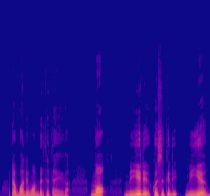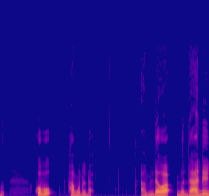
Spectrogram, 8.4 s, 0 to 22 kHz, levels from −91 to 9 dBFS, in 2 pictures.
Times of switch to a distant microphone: none

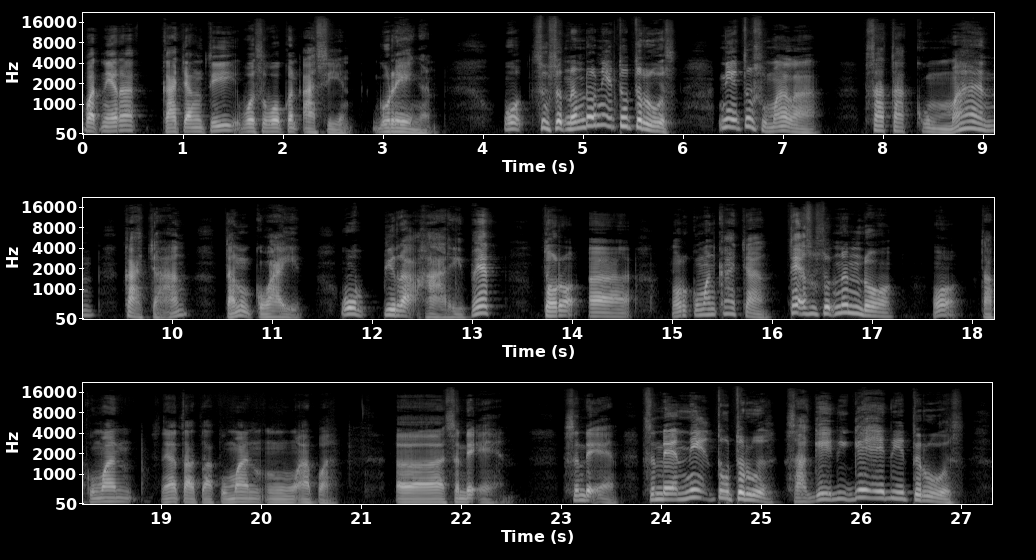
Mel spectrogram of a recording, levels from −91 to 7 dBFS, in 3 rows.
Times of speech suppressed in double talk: none

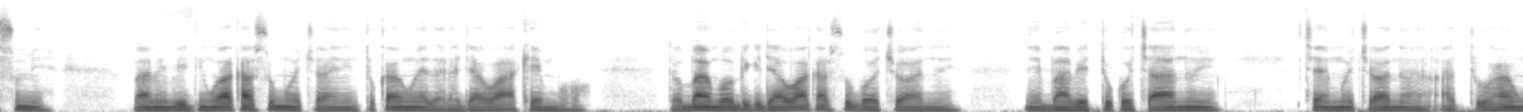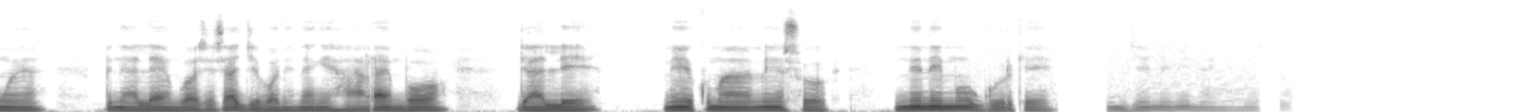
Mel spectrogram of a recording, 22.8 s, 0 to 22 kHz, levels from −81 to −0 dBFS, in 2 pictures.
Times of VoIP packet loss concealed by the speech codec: none

